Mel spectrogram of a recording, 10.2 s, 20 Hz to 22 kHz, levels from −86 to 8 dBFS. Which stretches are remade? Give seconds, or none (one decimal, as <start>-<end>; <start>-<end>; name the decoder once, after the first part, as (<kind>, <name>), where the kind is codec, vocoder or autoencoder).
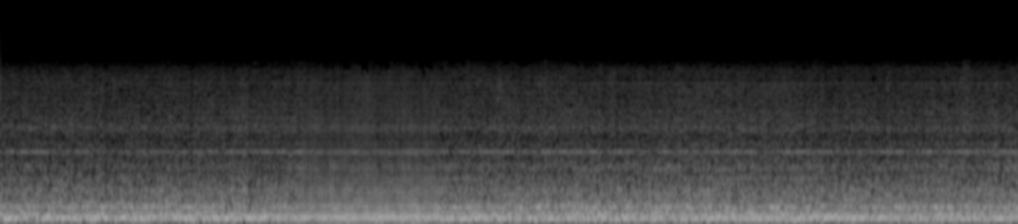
3.0-4.4 (vocoder, Vocos)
